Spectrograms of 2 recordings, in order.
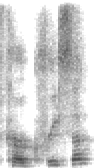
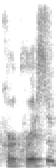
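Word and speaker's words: Kerr Kriisa: And it's Kerr Krisa, not Kerr Krisa.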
